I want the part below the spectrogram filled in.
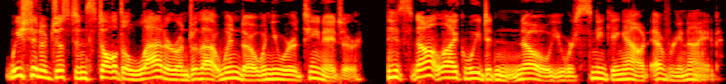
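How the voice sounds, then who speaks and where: A woman's voice: very deep voice, animated, brisk, hardly any pauses, dry recording, voice pushed down. A woman voicing a genial, teasing older father in an audiobook, with a wry and easygoing manner.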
